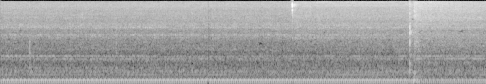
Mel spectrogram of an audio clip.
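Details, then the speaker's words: Oxygen concentrator with its cover removed and the compressor running: a few sharp clicks over a steady low compressor hum as the valve pack switches, pressurizing and depressurizing the sieve beds. This is normal cycling, and it speeds up when flow is raised. "hear the clicking sound, how it changes the sieve beds and depressurizes them and pressurizes them."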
